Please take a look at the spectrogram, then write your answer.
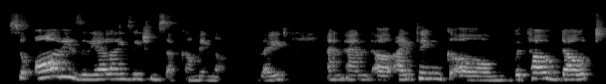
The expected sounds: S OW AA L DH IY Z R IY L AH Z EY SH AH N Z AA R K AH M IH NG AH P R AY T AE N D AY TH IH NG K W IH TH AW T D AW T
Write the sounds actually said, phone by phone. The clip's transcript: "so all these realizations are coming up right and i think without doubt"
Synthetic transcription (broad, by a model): S OW AA L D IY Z R IY L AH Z EY SH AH N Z AA R K AH M IH NG AH P R AY T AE N D AY T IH NG K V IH T AW T D AW T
